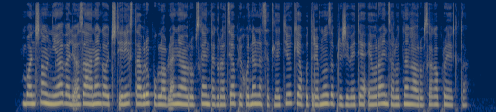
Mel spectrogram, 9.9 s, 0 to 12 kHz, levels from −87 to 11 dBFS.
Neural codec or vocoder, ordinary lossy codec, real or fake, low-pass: none; none; real; 10.8 kHz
